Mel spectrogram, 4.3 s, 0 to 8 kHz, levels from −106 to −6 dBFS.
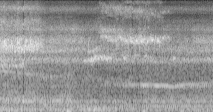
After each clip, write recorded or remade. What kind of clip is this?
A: recorded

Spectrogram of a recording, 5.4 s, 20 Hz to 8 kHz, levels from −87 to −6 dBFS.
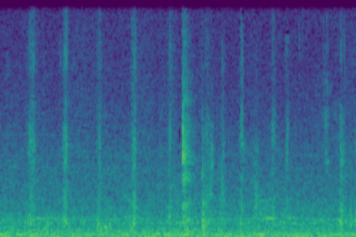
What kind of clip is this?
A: recorded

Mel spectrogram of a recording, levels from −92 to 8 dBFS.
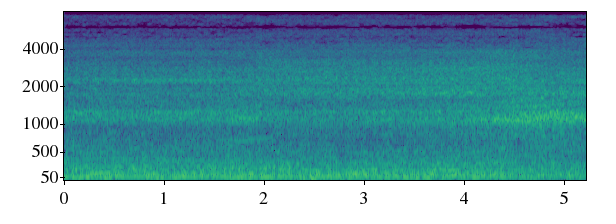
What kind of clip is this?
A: remade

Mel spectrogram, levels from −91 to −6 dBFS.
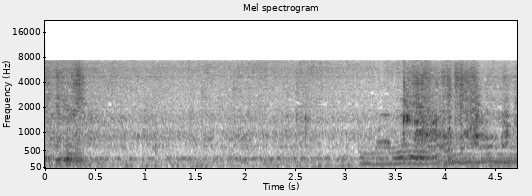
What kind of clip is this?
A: remade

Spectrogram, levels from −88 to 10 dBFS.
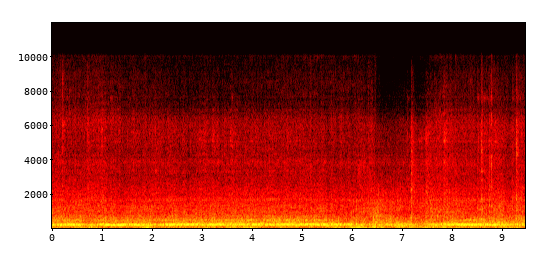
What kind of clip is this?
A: remade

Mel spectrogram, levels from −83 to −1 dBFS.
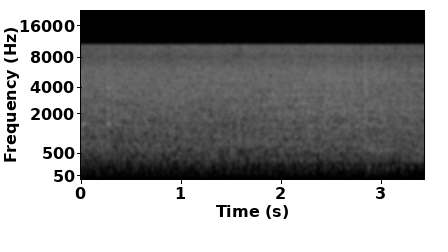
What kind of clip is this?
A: recorded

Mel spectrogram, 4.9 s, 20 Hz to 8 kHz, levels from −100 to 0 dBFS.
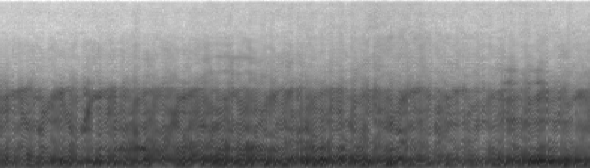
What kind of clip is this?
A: remade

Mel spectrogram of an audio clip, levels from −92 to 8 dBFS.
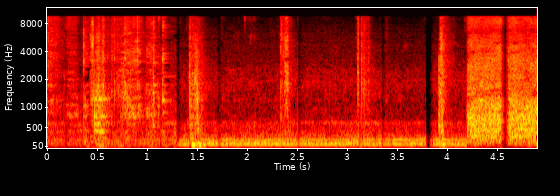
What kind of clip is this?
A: remade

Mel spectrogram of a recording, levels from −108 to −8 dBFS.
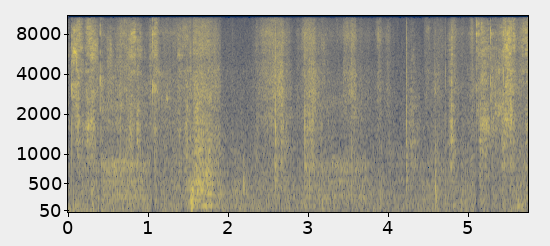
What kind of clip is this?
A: recorded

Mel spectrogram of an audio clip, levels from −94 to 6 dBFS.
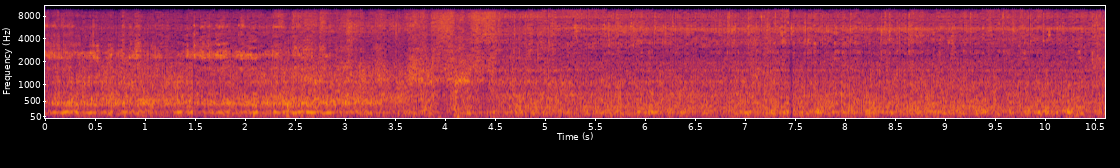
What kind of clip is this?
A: remade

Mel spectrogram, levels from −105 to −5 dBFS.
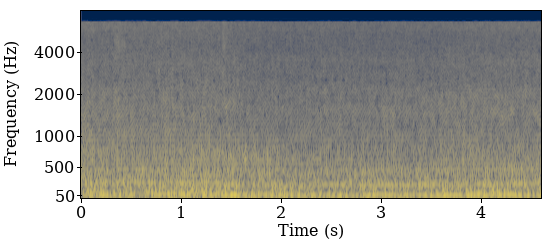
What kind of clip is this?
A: remade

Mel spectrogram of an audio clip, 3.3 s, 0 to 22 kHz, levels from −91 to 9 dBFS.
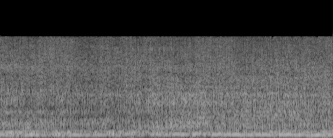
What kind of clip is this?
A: remade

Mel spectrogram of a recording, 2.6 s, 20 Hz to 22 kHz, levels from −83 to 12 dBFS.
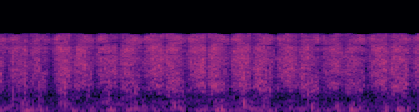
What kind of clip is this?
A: recorded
